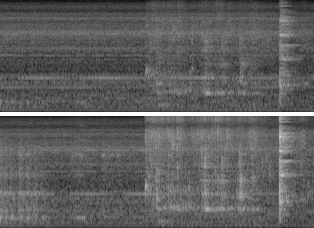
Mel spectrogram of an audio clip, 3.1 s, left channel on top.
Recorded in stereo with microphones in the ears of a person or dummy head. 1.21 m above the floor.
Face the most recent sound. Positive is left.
turn(degrees=-50)  # may be behind; listen again after turning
